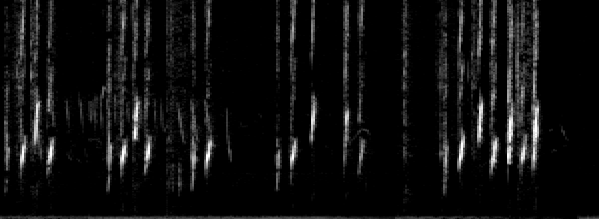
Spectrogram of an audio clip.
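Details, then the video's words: Batbata calls of a female European goldfinch meant to stir a caged male into mating: bright, high, clipped tweets, single and paired, ending in a rapid run of about six notes, with a faint low hum behind. "بتبته لتهييج المقنين على التزاوج"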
